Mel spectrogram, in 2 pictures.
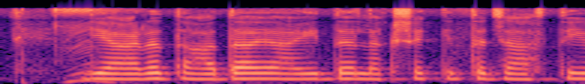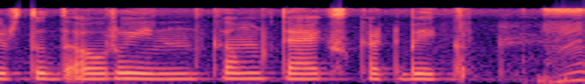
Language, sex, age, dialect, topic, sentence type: Kannada, female, 18-24, Northeastern, banking, statement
